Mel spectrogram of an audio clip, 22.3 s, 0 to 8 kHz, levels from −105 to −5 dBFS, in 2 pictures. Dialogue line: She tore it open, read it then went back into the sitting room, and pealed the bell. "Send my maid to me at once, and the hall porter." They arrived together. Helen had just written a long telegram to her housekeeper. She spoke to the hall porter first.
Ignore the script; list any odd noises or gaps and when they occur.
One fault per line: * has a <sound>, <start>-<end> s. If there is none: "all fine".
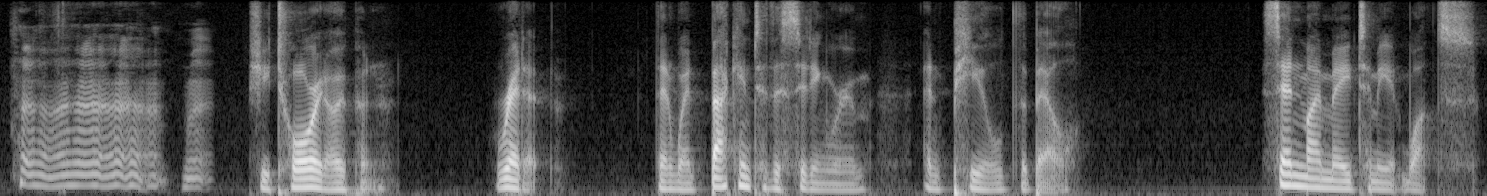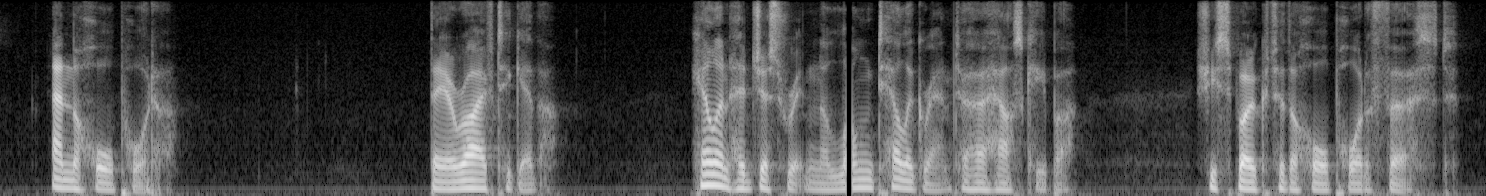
* has a laugh, 0.1-1.6 s
* has a dropout, 17.5-17.5 s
